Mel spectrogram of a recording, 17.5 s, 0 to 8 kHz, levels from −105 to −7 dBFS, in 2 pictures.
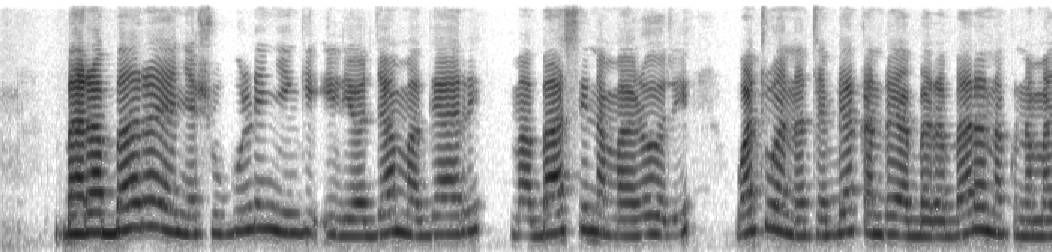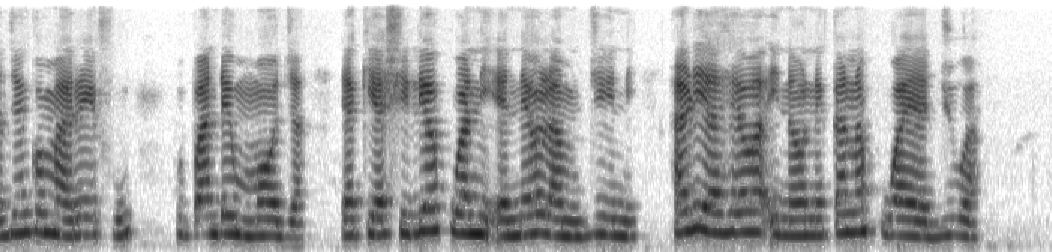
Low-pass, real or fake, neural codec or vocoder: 7.2 kHz; real; none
